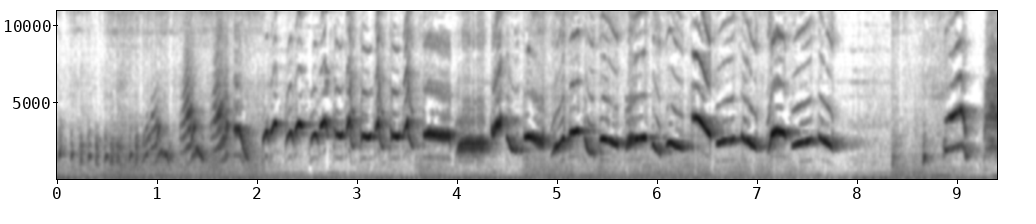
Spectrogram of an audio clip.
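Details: Chinese hwamei in full morning contest song: an unbroken run of rich, rolling whistles, each note slurring down then up, delivered at a rapid, lively pace before fading into a brief quieter close, with faint background hum.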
